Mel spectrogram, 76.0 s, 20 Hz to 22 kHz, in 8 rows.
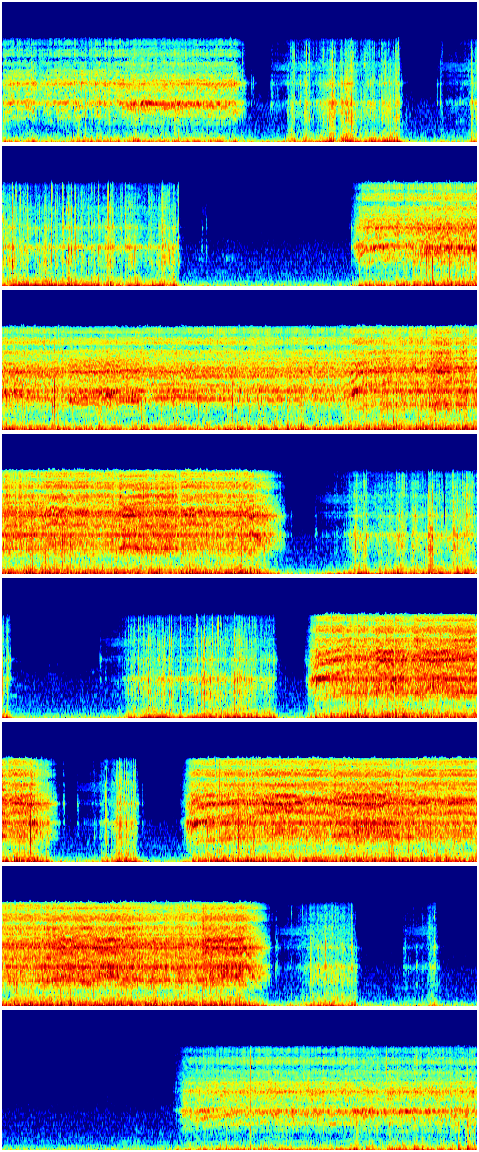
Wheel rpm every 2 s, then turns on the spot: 50, 70, 20, 10, 10, 20, 10, 0, 80, 110, 110, 110, 120, 190, 200, 200, 150, 10, 10, 0, 10, 20, 160, 190, 20, 70, 190, 190, 200, 200, 170, 20, 0, 0, 0, 60, 70, 70.
6-14 36-38 40-44 62-64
